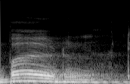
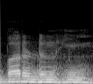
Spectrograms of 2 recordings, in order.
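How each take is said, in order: First: बर्ड slow, first vowel stretched, no r; drawn-out vowel. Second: बर्ड with a clear rolled "r"; wrong pronunciation. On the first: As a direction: pull out the "ba" in बर्ड, then "d". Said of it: "बा को थोड़ा सा लंबा खींचेंगे". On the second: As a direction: sound the r in बर्ड. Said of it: "बर्ड नहीं दोस्तों". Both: Shown as a demonstration.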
